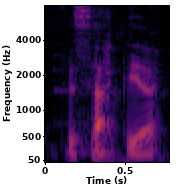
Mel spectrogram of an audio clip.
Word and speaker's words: Versapia: So, what is Vapia?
